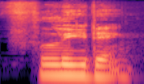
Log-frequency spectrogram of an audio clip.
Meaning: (adjective) 1. Passing quickly; of short duration 2. That which flees, especially quickly; fugitive
- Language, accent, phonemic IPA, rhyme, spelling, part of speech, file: English, US, /ˈfliːtɪŋ/, -iːtɪŋ, fleeting, adjective / noun / verb, En-us-fleeting.ogg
